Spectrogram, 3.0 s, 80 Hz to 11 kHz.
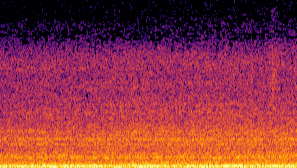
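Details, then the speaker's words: Ninja AF400EU Foodi Max air fryer started air frying in both trays at 200 degrees, 20 minutes: steady even fan-like whoosh with low hum, not very noisy, no knocks or scraping; running normally. "And this is the sound it makes. It's like a fan. It's not very noisy,"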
